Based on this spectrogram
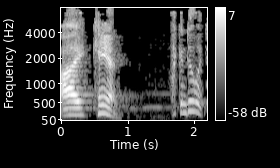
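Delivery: CAN stressed and lifted in pitch.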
